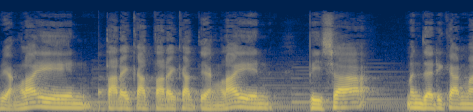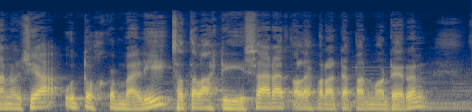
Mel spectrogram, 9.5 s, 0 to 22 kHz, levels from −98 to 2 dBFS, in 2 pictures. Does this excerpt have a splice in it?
yes; 2 cuts; at 1.0 s, 6.4 s

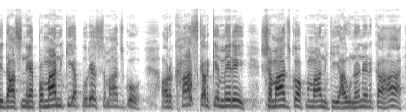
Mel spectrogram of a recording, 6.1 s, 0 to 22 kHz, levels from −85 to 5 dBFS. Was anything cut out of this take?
no; 0 cuts

